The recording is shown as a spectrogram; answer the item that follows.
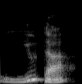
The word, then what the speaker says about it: Utah: It is written Y-U-D-A-H. So when the Spanish... people went there, they say Utah, Y-U-T-A, Utah, Utah. That's how it came out. So it's a distortion of a Native American word that the Spanish didn't know how to pronounce. So it is Utah.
